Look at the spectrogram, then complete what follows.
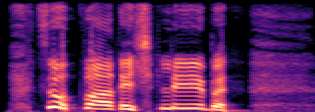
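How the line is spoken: Called out. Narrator (German): rief Scrooges Neffe

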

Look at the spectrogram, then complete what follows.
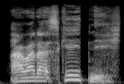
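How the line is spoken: Groaned. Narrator (German): Schwefelfell stöhnte

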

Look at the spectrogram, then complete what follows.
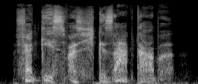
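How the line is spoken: Hissed. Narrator (German): zischte Schwefelfell

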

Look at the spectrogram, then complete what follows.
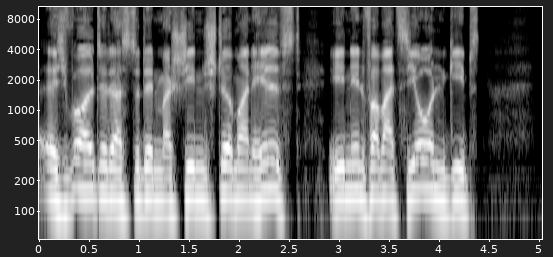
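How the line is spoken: Father calling out. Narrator (German): ruft Martins Vater

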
